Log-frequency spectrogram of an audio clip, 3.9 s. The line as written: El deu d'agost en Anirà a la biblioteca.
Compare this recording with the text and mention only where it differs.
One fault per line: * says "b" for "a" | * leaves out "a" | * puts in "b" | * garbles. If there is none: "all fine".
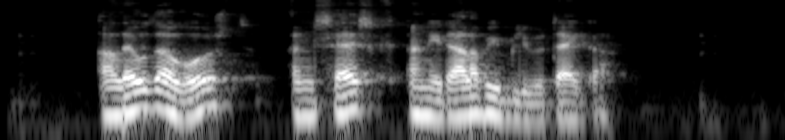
* puts in "Cesc"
